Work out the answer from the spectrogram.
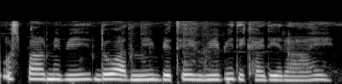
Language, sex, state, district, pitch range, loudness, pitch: Hindi, female, Nagaland, Kohima, 215-235 Hz, -14 LUFS, 225 Hz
